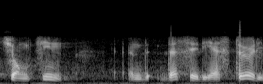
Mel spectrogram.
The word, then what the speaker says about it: Chongqing: How do you pronounce that again? Chongqing.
